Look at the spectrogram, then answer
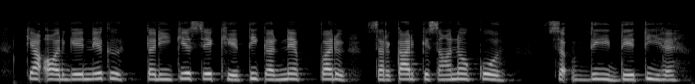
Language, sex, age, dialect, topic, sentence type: Hindi, female, 18-24, Kanauji Braj Bhasha, agriculture, question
